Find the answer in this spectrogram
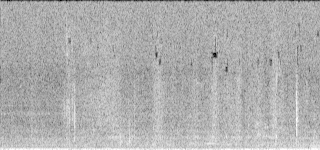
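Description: Steady low rumble of engine and tyre noise inside a Honda Civic's cabin while it drives along a highway at a constant pace.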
